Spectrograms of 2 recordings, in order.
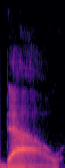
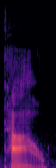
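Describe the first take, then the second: First: The word begins with a D sound. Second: The word begins with a T sound. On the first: The speaker calls it right. "I don't know why they don't spell that word D A W" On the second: The speaker calls it wrong. "nobody pronounces it the Tao"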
